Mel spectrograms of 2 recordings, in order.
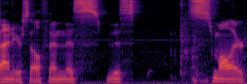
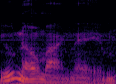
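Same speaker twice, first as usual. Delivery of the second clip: soft-spoken, lower and quieter; 4 semitones lower, 9 dB quieter than usual. Speaking as a voice inside a player's head: speaking very quietly. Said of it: "I was just speaking very quietly".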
